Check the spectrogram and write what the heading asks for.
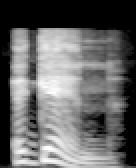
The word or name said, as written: again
